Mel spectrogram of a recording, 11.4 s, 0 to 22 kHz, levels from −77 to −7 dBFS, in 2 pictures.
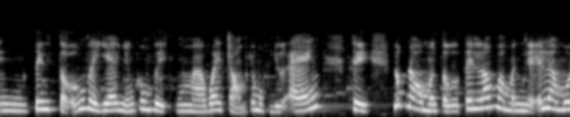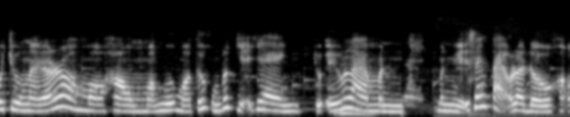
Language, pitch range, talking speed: Vietnamese, 225-315 Hz, 270 wpm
